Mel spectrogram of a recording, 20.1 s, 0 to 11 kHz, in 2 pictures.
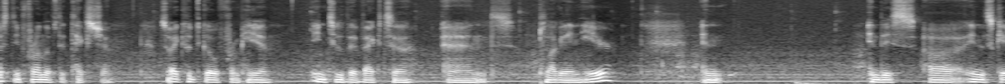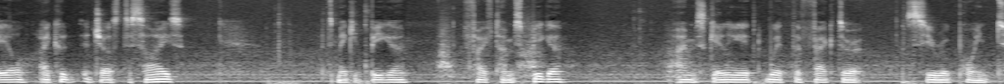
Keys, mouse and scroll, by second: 0.3-1.9 drag, 4.2 click, 6.2-11.0 drag, 16.5 click, 17.8-20.0 shift+middle drag.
